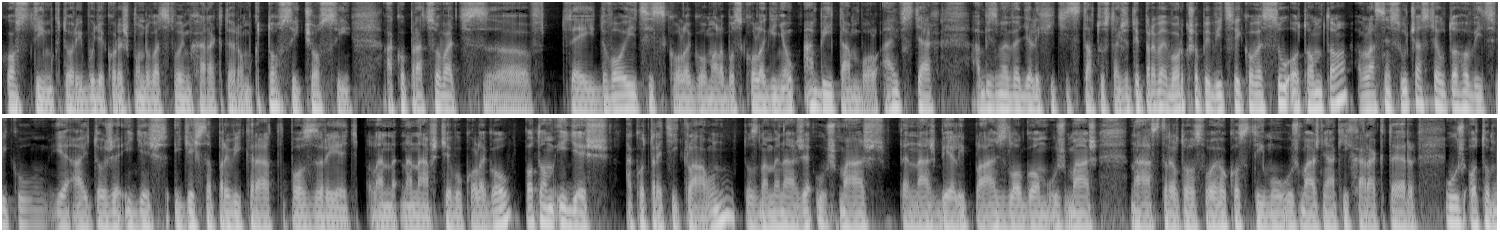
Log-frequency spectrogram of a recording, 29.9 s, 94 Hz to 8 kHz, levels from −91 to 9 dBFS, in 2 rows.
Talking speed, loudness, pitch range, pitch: 175 wpm, -18 LUFS, 85-105 Hz, 95 Hz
